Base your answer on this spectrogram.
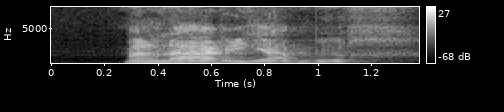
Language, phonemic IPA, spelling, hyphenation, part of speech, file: Dutch, /maːˈlaː.ri.aːˌmʏx/, malariamug, ma‧la‧ria‧mug, noun, Nl-malariamug.ogg
- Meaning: a malaria mosquito; a mosquito of the genus Anopheles that can transmit malaria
